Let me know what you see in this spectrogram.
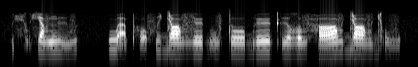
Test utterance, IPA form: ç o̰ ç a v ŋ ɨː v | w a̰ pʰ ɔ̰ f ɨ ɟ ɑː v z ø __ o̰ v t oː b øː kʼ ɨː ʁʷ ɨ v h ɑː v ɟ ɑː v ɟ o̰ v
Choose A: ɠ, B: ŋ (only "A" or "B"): A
